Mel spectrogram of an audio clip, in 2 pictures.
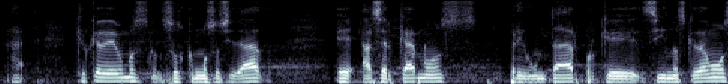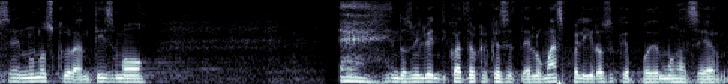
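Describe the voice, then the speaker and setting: A man's voice: medium pitch, dark tone, long reverb tail. A man with a Mexican accent speaking in a panel discussion and telling stories, stopping and restarting often with many fillers. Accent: Mexican Spanish. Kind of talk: casual storytelling in a discussion.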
